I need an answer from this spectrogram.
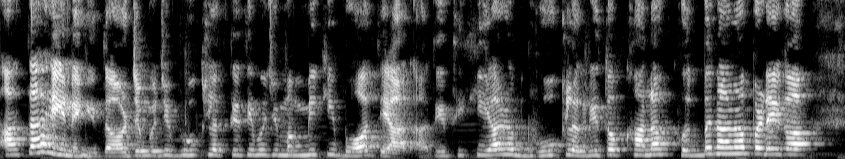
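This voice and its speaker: The woman's pitch moves with ordinary variation. Background noise is clearly noticeable. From India (Shimla). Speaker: vlogger. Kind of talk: casual talk to camera.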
